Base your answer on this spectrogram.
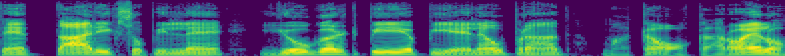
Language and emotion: Goan Konkani, disgusted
